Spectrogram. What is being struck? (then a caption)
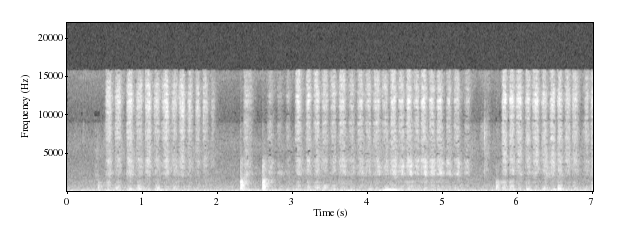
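Colored pencil on a thin paper page on a table. A green colored pencil is rubbed back and forth across a flat, thin paper coloring book page lying on a table, shading the leaves at the upper right. Quiet, bright, scratchy strokes come in quick runs, broken by brief pauses and a couple of sharper taps of the pencil.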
